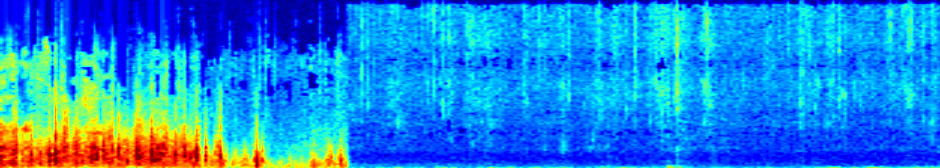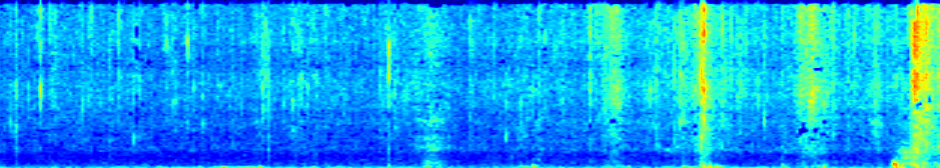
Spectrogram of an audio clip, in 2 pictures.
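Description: Strong wind buffeting the microphone, cutting off abruptly about two seconds in. Then near silence: a faint low wind rumble with a few soft footsteps in thin snow.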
